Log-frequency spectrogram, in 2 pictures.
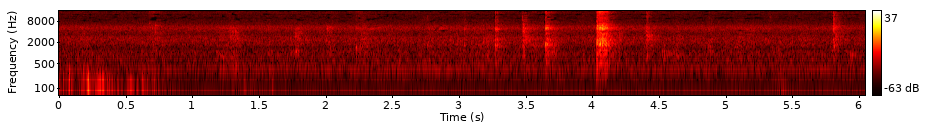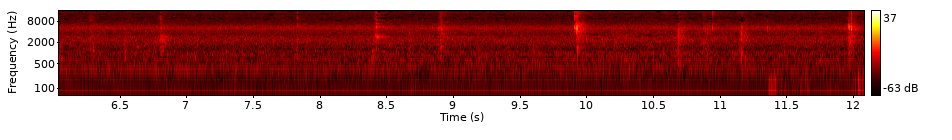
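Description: Close-up chewing of a mouthful of glass noodle seafood salad and crisp fresh vegetables at the start and again near the end, with small clicks of fingers and the plate between. One sharper click about four seconds in is the loudest sound, over a steady faint hum.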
